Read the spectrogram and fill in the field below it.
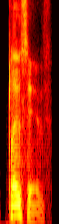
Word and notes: plosive: British English

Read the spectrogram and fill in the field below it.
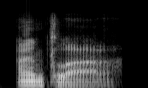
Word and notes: antler: British English

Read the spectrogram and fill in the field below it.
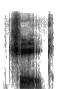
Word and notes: cheek: American English

